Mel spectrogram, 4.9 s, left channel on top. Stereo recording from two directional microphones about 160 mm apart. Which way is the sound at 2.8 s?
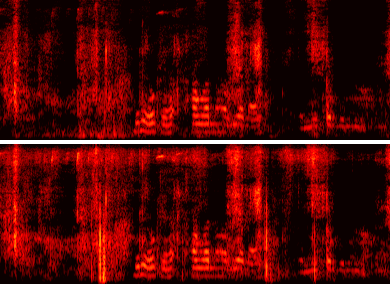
70° right (ahead or behind).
